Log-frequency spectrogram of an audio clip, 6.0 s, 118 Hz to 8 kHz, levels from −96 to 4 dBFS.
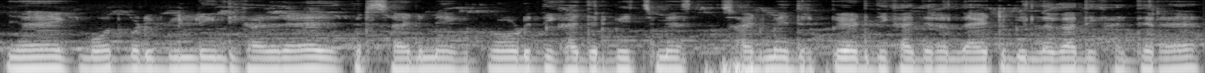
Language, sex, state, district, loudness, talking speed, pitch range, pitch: Hindi, male, Rajasthan, Bikaner, -15 LUFS, 345 wpm, 135-145 Hz, 140 Hz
